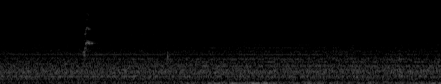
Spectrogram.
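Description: Faint low rumble of model trains running on the layout under a steady hiss, with one brief high squeak about a second in. The rumble grows a little from about halfway.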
